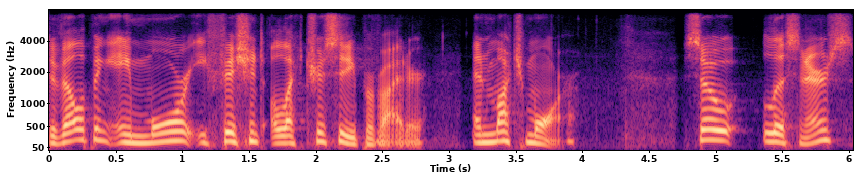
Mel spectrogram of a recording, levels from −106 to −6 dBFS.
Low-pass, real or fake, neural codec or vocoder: 7.2 kHz; real; none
